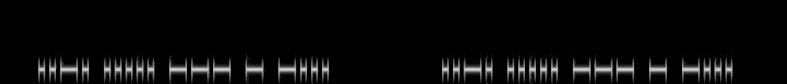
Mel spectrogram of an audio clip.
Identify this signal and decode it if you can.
Morse code, heard as a keyed tone, about 22 wpm, 700 Hz. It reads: F5OTB F5OTB
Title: DXCC-100 Call Signs - 5 Characters - Repeated 3x - 22wpm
